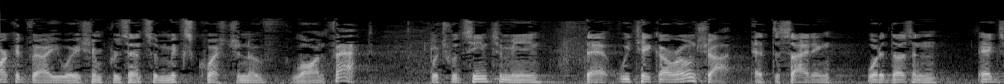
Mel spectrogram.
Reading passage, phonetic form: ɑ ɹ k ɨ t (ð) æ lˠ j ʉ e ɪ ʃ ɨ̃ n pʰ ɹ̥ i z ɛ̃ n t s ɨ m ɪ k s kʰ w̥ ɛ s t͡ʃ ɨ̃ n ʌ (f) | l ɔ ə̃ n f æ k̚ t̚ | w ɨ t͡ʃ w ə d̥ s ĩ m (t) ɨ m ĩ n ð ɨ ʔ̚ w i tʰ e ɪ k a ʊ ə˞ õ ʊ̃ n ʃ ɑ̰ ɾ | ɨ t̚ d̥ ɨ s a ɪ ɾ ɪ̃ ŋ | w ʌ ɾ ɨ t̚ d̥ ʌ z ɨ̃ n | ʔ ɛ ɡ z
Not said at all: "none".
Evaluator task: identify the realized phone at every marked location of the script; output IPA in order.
v, v, tʰ

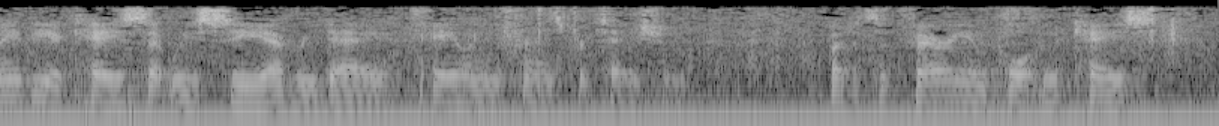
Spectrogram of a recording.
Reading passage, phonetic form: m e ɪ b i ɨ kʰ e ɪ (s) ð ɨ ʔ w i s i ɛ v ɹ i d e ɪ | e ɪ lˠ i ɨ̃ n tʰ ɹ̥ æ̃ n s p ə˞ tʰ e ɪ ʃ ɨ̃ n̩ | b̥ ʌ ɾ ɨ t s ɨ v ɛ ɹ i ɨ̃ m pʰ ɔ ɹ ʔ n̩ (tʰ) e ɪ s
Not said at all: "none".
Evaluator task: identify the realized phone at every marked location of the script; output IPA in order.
s, kʰ

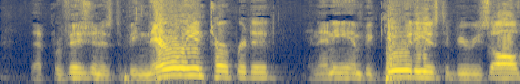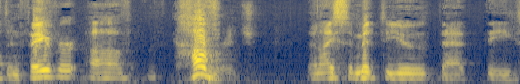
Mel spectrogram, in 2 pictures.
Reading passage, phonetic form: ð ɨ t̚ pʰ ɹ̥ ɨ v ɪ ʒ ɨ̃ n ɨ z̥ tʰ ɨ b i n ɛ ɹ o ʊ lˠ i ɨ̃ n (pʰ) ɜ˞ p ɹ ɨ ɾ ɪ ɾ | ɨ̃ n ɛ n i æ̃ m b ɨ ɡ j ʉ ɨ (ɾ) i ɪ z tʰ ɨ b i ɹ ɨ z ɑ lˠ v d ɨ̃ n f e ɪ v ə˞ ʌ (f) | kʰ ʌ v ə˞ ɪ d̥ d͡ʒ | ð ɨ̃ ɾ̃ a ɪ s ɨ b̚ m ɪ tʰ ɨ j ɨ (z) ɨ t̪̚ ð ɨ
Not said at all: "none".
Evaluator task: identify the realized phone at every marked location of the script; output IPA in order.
tʰ, ɾ, v, ð

